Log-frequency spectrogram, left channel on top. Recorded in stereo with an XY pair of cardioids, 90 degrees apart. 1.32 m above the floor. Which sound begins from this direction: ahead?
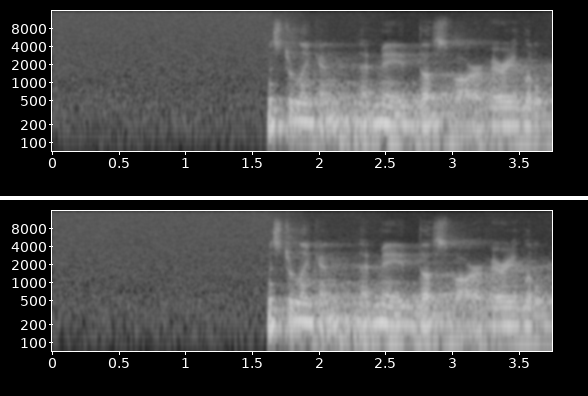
A man speaking, at 1.6 s.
